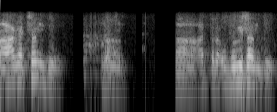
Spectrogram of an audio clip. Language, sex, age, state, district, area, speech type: Sanskrit, male, 60+, Bihar, Madhubani, urban, conversation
